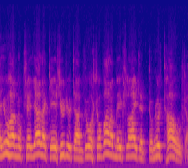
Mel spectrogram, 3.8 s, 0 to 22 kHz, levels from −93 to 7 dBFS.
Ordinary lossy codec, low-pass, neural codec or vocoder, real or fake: none; 19.8 kHz; none; real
